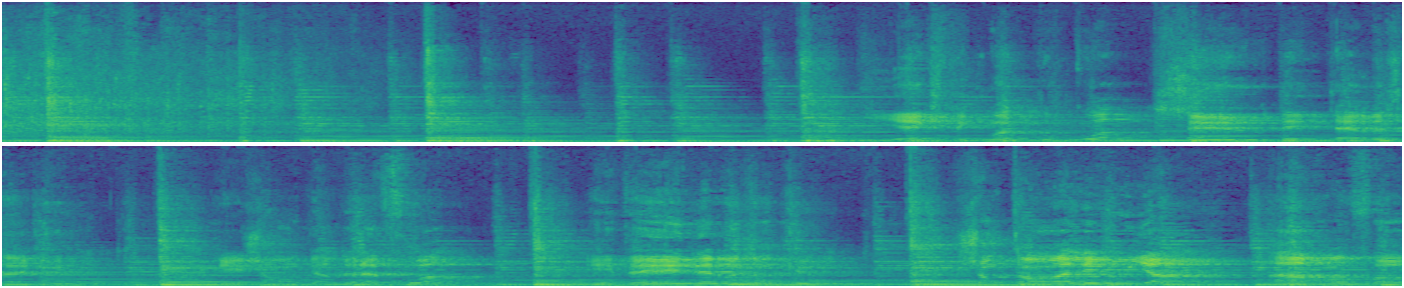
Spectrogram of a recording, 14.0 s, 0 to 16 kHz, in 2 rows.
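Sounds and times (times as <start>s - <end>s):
acoustic guitar: 0.0s - 14.0s
person singing: 4.4s - 14.0s.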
